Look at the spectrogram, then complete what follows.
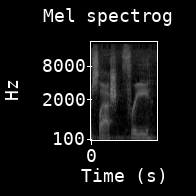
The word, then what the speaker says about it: Freevee: So go watch Sprung on Amazon Prime /Freevee. I hate that name. It's so dumb. But go watch it. It's funny. I'd recommend it. It rhymes with TV.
